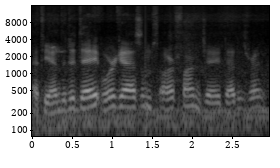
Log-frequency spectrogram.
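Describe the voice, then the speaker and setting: The speaker is a congested male streamer with a mid-range voice, fairly even intonation and normal speed. He hosts a casual, rambling live-stream chat in a garden outdoors, talking to viewers while walking with his phone camera. Faint street noise can be heard behind him.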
